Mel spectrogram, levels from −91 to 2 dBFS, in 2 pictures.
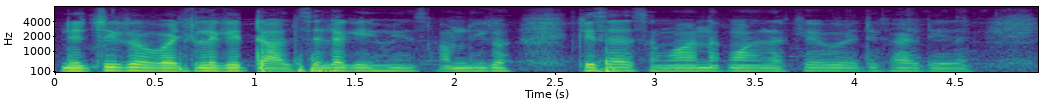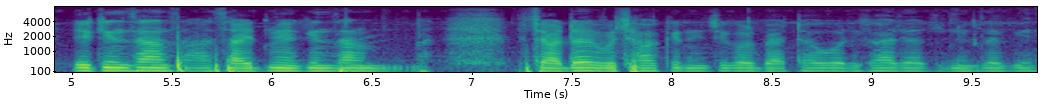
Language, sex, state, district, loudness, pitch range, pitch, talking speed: Hindi, male, Madhya Pradesh, Katni, -19 LUFS, 115-120 Hz, 115 Hz, 250 wpm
